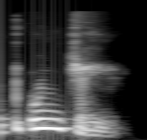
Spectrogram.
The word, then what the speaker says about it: punchay: En el caso, por ejemplo, de Punchay, la mayor fuerza de voz es un, y bajamos. Chay. Un, chay.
